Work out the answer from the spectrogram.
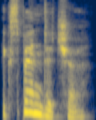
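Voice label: "expenditure", English, British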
